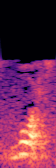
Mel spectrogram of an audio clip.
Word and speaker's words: voice: 那我们来看一下下面一个单词，voice。好，在发这个音的时候，我们请大家注意它的辅音的发音，就是这个 v 啊。很多人发的时候发成我啊，不要我。那么注意一下，这是一个相当于是一个，它是一个摩擦音。那么发音的时候，这个 v 注意上齿碰下唇啊，很自然的震动 v。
